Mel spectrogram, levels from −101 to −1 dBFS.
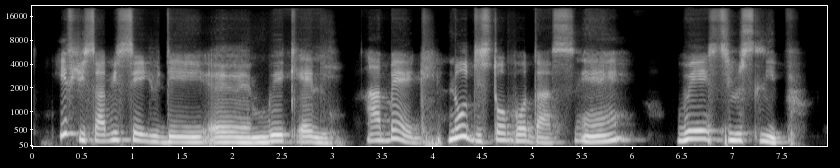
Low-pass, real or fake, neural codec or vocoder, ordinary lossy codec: none; fake; autoencoder, 48 kHz, 32 numbers a frame, DAC-VAE, trained on Japanese speech; none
